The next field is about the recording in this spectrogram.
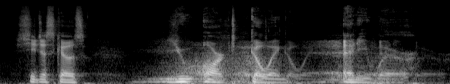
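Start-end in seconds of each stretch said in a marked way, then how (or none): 1.7-4.2 deep voice, not her usual voice. The storyteller voices a woman who suddenly speaks in a deep voice, not her own. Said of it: "in a deep voice that's definitely not hers".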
